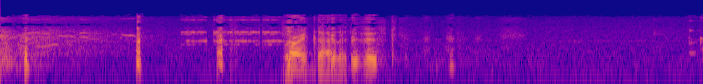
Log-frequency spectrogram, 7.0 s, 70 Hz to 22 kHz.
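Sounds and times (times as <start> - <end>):
faint hum: 0.0 - 7.0
phone ringing with short electronic tones: 1.8 - 3.4
speech: 2.8 - 4.6.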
